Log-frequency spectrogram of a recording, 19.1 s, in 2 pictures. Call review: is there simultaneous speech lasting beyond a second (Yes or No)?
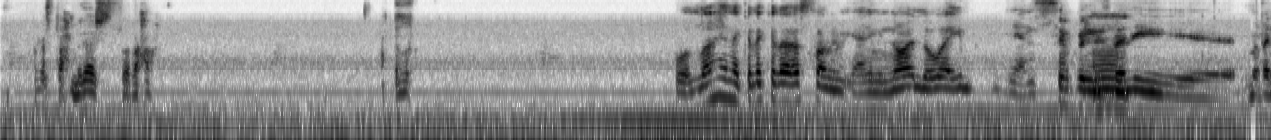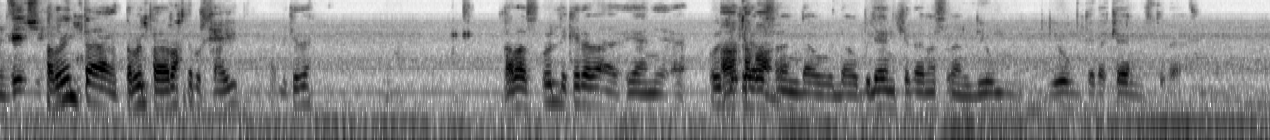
No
